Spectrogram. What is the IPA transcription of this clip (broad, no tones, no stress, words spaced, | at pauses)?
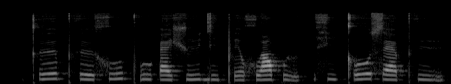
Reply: kʼøpʰø xupʼu ʔæʃydi pʼeχʷɑpɯ | xikʼosæ pʰy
